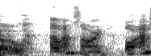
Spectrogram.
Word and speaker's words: Oro: I'm trying to figure out when Oreo decided to become, is that his name? Did I pronounce it correct? Oro.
